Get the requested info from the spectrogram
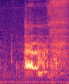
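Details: Pet dog prompted by its owner to say "mama", answering with a short, strained, rising vocal moan of about half a second followed by a fading breathy tail, indoors with little background noise.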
